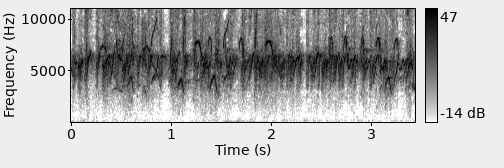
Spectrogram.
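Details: Brown-throated sunbird lure call used to attract birds: a dense, busy chatter of high, thin, rapidly overlapping chirps and twitters running without pause, with no other clear sounds.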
